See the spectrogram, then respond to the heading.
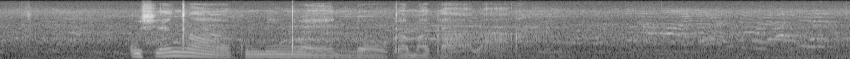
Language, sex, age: Xhosa, male, 35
